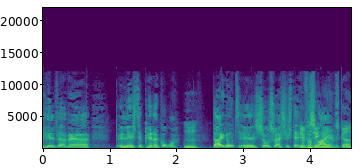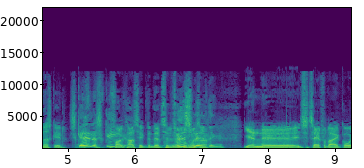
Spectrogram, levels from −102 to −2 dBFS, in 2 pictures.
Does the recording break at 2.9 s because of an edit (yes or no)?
yes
